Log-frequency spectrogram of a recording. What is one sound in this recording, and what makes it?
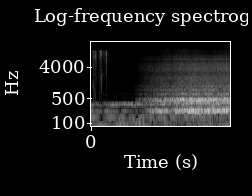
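A bee buzzes close by.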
